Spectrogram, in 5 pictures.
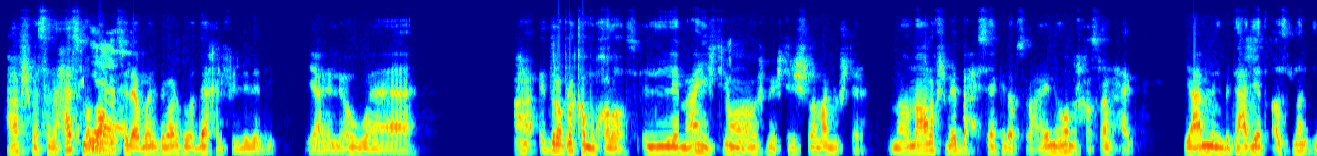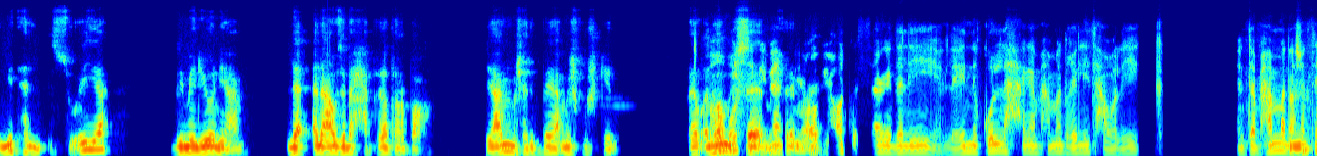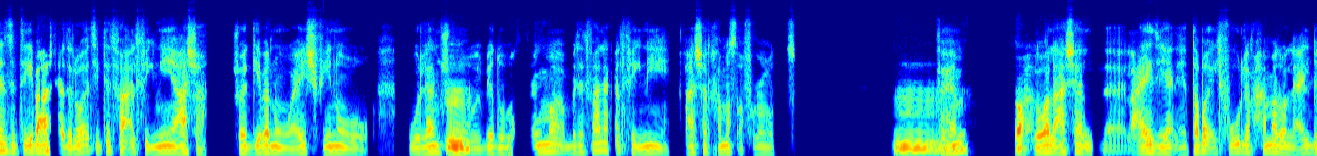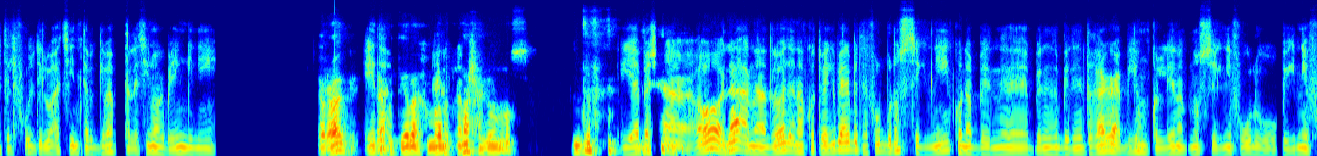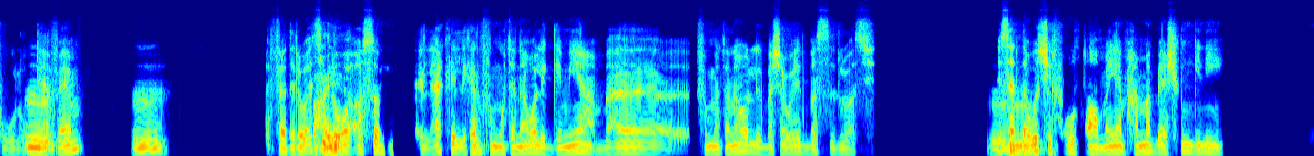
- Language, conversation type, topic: Arabic, unstructured, إيه رأيك في دور الست في المجتمع دلوقتي؟
- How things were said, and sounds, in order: other background noise; tsk; distorted speech; tapping; other noise; laugh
